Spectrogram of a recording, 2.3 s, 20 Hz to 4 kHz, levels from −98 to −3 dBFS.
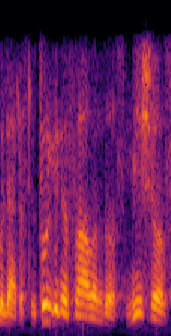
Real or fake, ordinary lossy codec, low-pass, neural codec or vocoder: real; AAC, 24 kbps; 3.6 kHz; none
